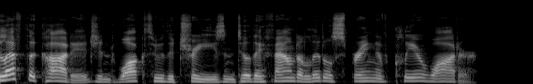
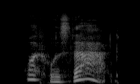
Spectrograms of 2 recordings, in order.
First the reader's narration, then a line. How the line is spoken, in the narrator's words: she asked timidly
